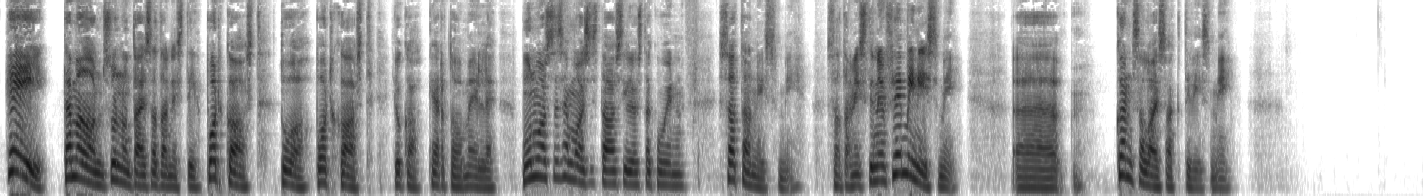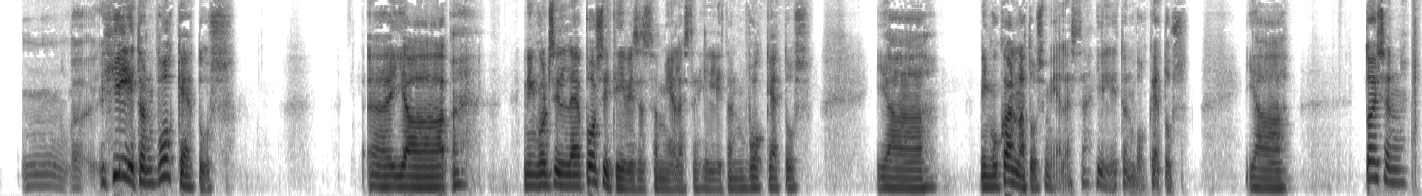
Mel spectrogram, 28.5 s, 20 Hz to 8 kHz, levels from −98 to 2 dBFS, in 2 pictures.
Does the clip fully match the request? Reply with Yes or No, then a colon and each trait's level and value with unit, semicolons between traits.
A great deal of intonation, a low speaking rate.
Yes: wide, 5.7 semitones; slow, 80 wpm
